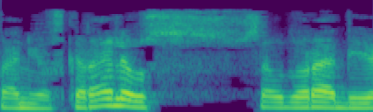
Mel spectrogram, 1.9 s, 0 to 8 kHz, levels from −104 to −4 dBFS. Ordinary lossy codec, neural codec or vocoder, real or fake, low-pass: MP3, 24 kbps; none; real; 7.2 kHz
